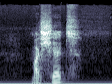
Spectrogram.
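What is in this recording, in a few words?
"machette", Dutch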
